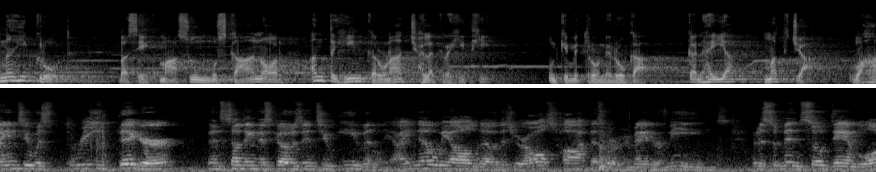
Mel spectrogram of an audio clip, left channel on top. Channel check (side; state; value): both; different; correlation 0.00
